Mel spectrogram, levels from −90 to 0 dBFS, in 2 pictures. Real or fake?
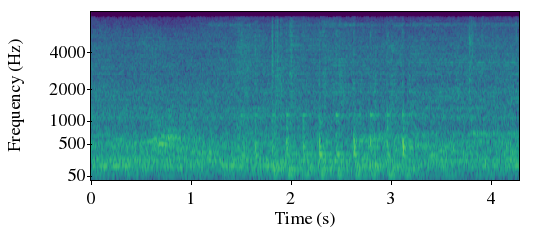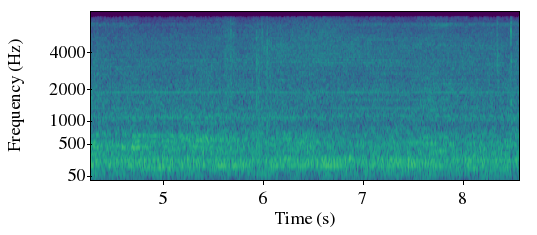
real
